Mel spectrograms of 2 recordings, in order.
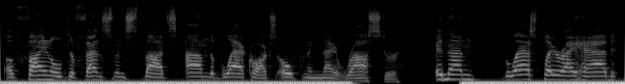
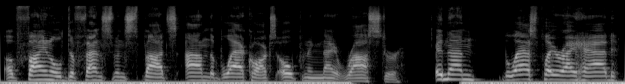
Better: second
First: low rumble; loud; until 3.5 s and from 4.5 s on; 9 dB below the speech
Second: low rumble; faint; until 3.5 s and from 4.5 s on; 25 dB below the speech

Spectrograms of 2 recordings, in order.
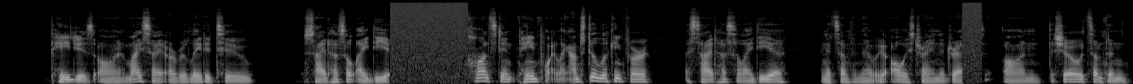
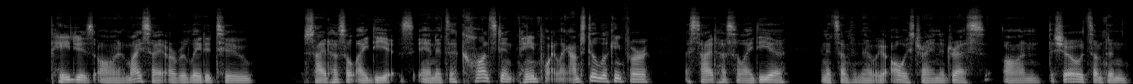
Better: second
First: audio cutting out; filled with static; at 4 s for 1 s and at 9.5 s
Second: none

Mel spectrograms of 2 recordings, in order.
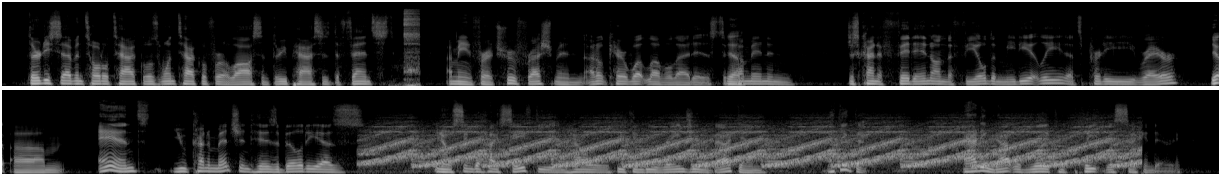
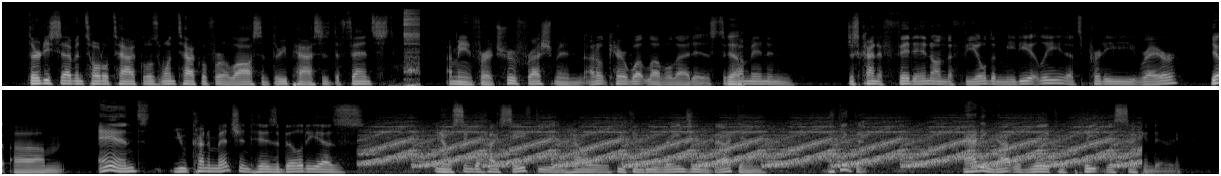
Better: neither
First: keyboard typing; noticeable; at 4 s; peak 3 dB below the speech // siren; loud; from 16 to 24 s; peak 2 dB above the speech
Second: keyboard typing; noticeable; at 4 s; peak 3 dB below the speech // siren; loud; from 16 to 24 s; peak 2 dB above the speech

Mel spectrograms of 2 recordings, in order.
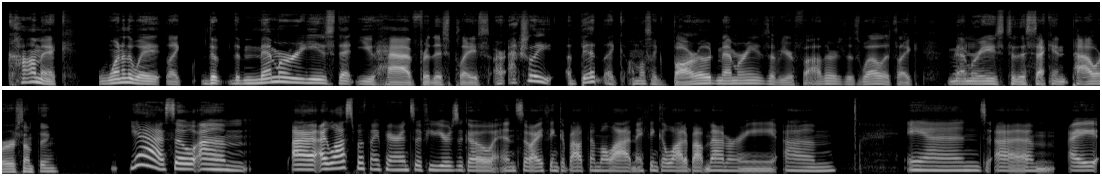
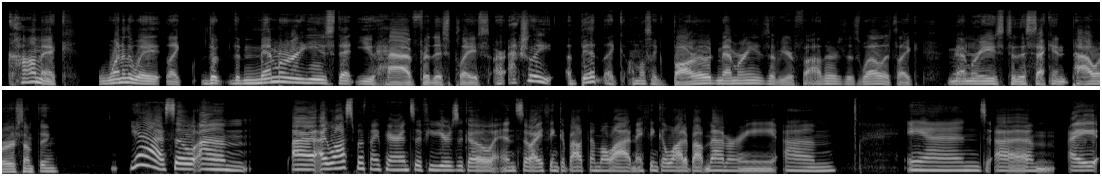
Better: first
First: none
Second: distortion; slight; 10 dB below the speech

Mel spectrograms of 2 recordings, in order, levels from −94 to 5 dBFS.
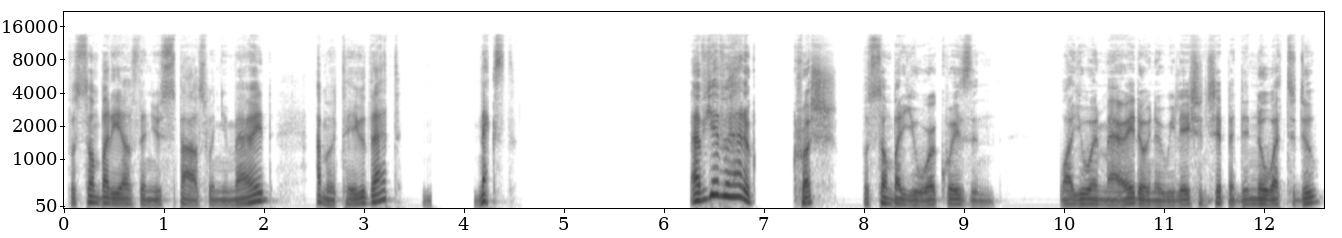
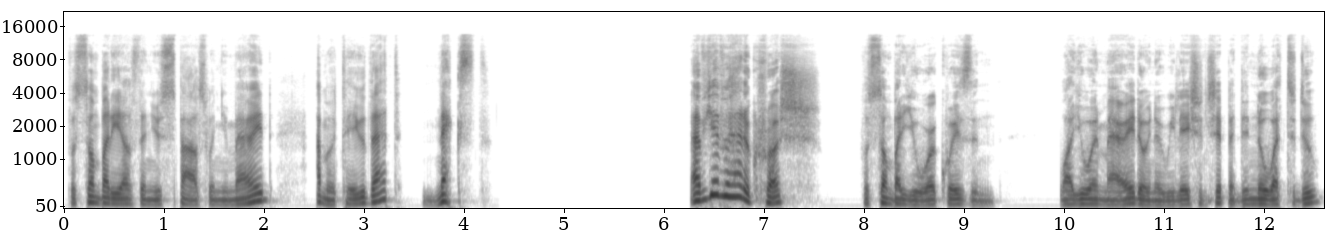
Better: second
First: audio freezing; at 3.5 s and at 7 s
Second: none

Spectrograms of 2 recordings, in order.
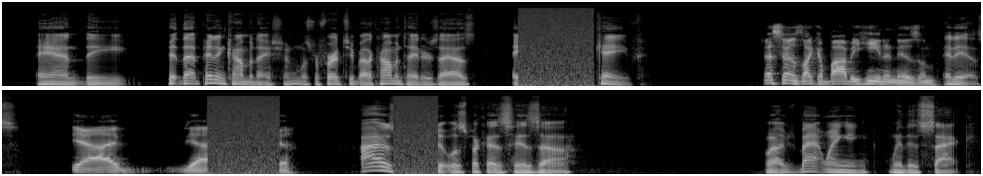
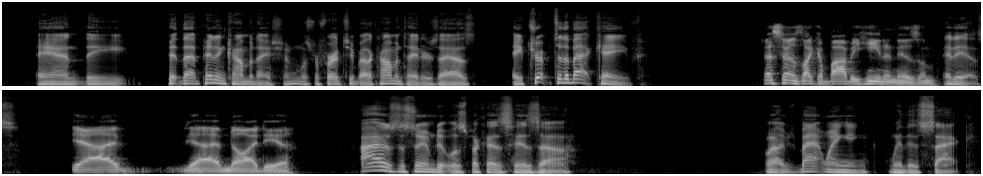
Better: second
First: audio cutting out; filled with static; at 5 s for 1 s, at 12 s for 0.5 s and at 14 s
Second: none

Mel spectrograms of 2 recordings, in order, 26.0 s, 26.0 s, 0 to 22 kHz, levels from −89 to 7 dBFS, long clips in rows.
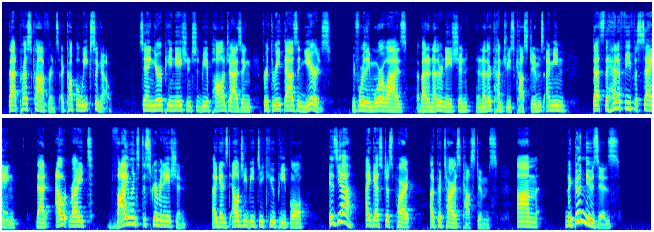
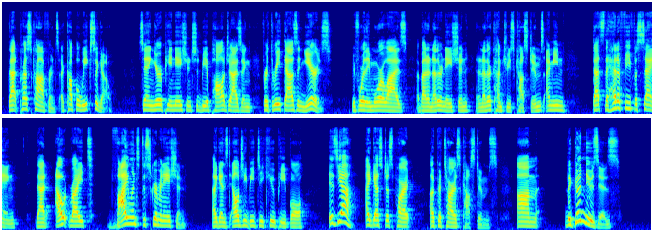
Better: neither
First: none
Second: none

